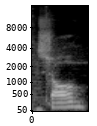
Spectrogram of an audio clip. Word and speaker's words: Schaal: Kristen Schaal.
